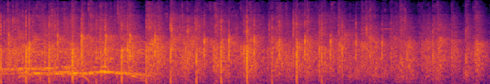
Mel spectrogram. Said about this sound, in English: Let's give them all a big round of applause to get us started.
